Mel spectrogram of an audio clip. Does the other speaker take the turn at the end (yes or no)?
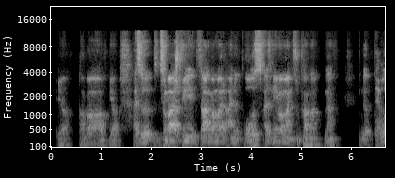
no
